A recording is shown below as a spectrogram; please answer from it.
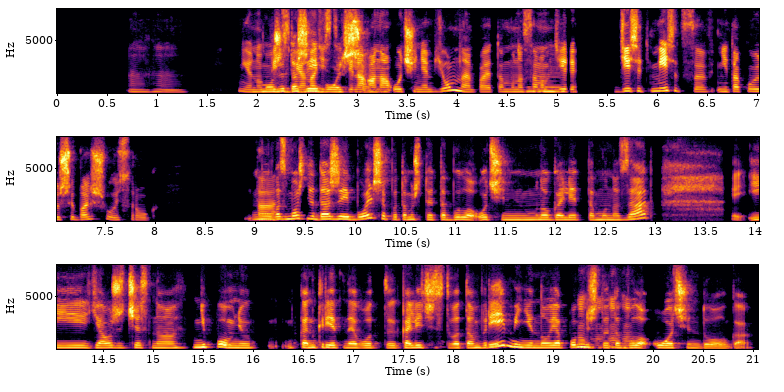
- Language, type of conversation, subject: Russian, podcast, Есть ли у тебя забавная история, связанная с твоим хобби?
- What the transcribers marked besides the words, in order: none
